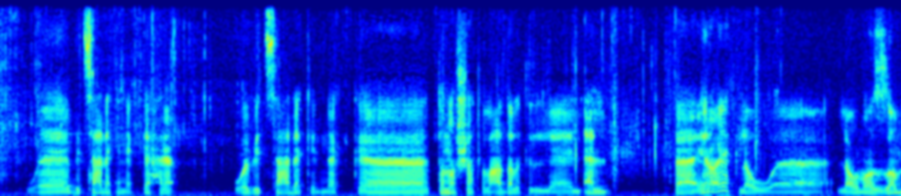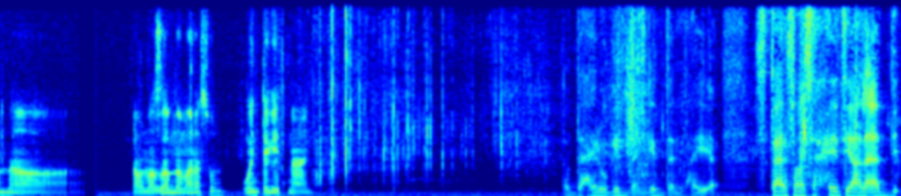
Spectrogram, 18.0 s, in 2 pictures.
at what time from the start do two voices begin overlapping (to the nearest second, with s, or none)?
none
